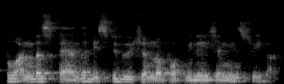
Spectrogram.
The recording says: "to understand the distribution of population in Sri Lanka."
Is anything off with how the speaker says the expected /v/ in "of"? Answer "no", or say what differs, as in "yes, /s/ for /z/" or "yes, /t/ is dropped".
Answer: no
